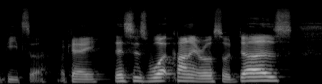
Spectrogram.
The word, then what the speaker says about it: Cane Rosso: our colleague, went to, I pronounce it Cane Rosso, the pizza place. Don't say that out loud in Dallas. It's Cane Rosso, Chris. Cane Rosso.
